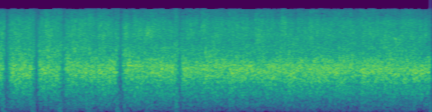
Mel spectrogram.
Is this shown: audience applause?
yes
